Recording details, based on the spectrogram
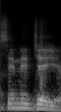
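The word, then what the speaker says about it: sine die: tama ba yung pronunciation? Tama, Sini J.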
